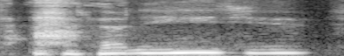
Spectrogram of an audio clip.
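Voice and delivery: very slow, hushed, eerie, haunting half-whisper. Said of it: "I'm even, like, whispering now".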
